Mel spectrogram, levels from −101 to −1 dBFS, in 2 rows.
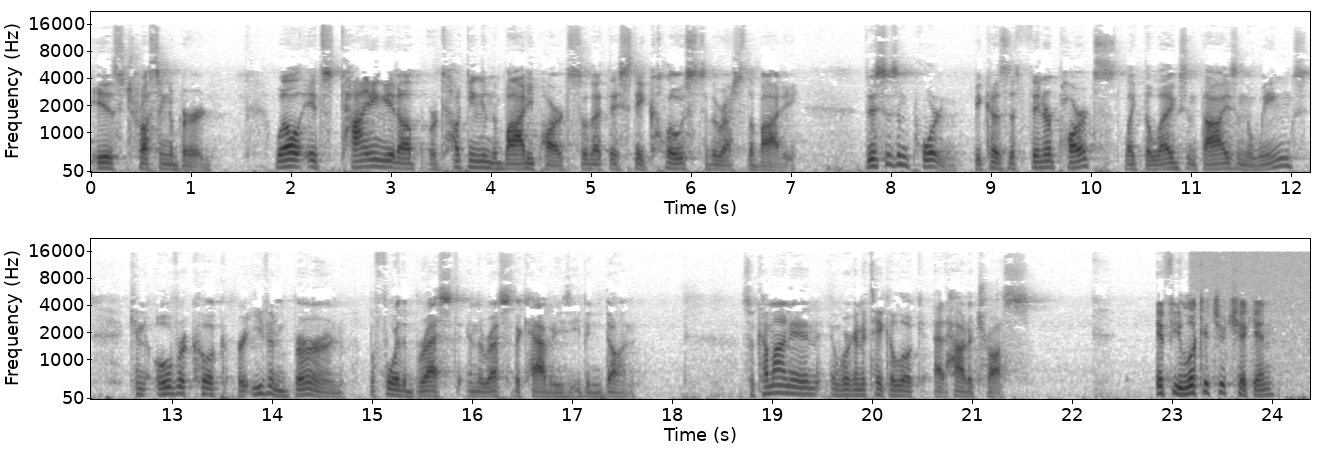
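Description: At 23.18 s, low bit depth with dither sets in and lasts to the end at 24.39 s. The sound drops to about 7 bits. Dither turns the rounding error into steady white noise. A constant, even hiss appears, roughly 15 dB below the signal, without distortion.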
